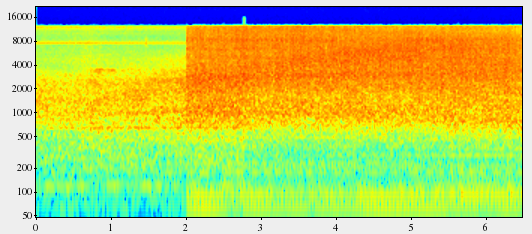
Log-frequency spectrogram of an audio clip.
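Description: Turbocharged LS VTEC four-cylinder in an Acura Integra running steadily at idle, with no revving. About two seconds in the sound steps up abruptly, louder and with more low rumble.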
